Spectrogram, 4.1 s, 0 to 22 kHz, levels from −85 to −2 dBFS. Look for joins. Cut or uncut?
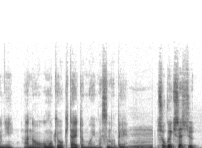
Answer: cut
